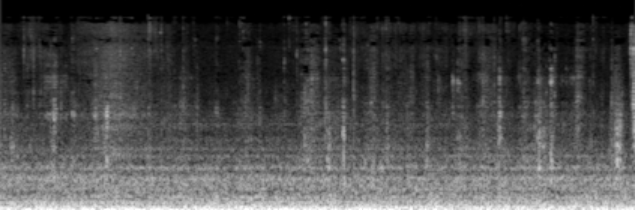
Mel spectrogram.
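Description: A person biting into and chewing a soft carne asada street taco dressed with salsa: quiet, irregular wet chewing clicks over a steady low background rumble.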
